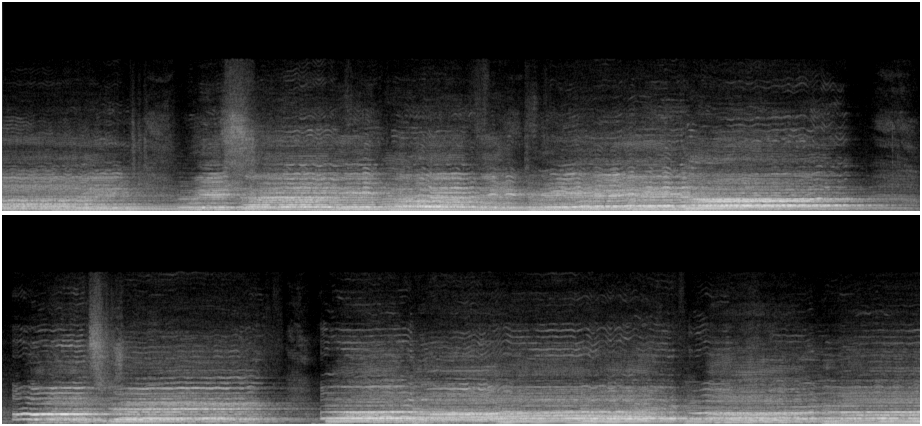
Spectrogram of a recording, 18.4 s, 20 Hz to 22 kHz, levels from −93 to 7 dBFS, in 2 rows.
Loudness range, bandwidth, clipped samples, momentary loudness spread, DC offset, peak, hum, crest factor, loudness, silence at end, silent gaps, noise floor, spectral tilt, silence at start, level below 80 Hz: 3 LU; 11 kHz; under 0.1%; 12 LU; under 0.1%; 0 dBFS; none; 16 dB; -16 LUFS; 0 s; none; -39 dBFS; -5.5 dB/octave; 0 s; -42 dBFS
